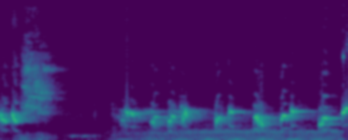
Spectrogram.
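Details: Yellow-vented bulbul, a female calling a male, used as a lure call: a quick series of short bubbly chirps and warbles, rapid and uneven, over a low steady hum in the background.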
